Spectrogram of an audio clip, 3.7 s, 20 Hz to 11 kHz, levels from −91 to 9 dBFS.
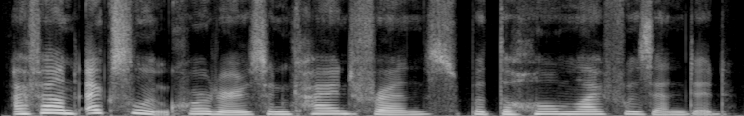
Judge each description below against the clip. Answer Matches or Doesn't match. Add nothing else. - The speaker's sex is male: Doesn't match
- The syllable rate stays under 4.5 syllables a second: Doesn't match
